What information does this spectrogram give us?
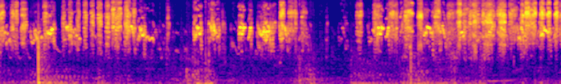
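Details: Aviary colony of yellow male budgerigars chattering, rapid sharp chirps about three per second in uneven bursts, with a soft thump and a brief lull midway.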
